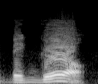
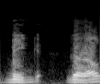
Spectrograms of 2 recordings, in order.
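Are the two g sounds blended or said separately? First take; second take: blended; separately. First: The two g sounds blend into one sound. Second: The two g sounds are said separately. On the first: The speaker calls it right. "we say big girl ... So these are blended" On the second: The speaker calls it wrong. "We don't say"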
